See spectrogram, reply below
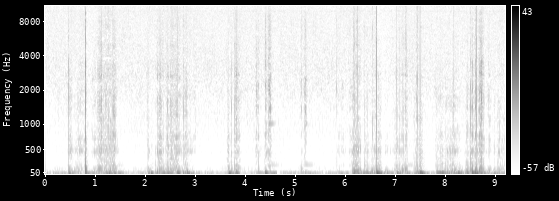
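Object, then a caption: Metal mesh microphone grille. A dark pointed object scratches and taps across the cylindrical metal mesh grille of a stereo microphone, right against the microphone doing the recording. Irregular bursts of dry, raspy scratching alternate with sharp, bright taps over a heavy low thump. The close contact gives the scrapes a zipper-like texture with brief quiet gaps between them.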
